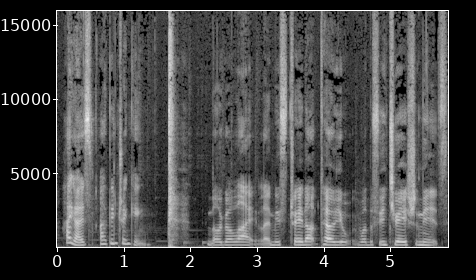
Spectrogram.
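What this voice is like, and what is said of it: Sultry, breathy tipsy voice. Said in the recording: “why do I sound like a porn actress?”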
